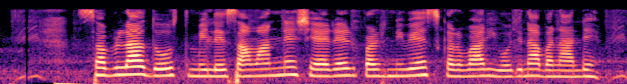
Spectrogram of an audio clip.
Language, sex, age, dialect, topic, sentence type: Magahi, female, 25-30, Northeastern/Surjapuri, banking, statement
